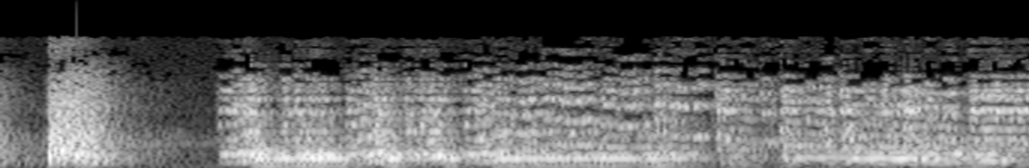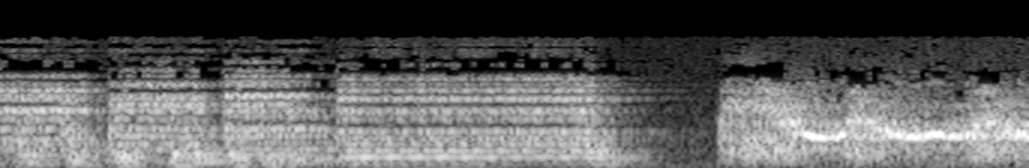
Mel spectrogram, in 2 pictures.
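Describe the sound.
A human voice gives a cowboy's cry imitating a long, wavering animal howl, holding a loud sustained cry that steps up and down in pitch for about ten seconds after a brief noisy burst, with more sound following.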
